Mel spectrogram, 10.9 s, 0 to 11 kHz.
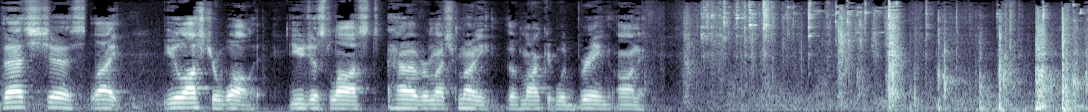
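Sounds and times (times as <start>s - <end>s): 
speech: 0.0s - 6.6s
horse hooves clip-clopping at a walk while being ridden: 6.8s - 10.8s.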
